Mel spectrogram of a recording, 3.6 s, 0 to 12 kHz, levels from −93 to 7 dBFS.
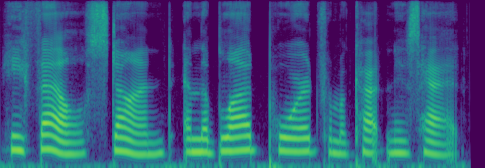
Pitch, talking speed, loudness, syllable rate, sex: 225 Hz, 215 wpm, -18 LUFS, 4.5 syllables/s, female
